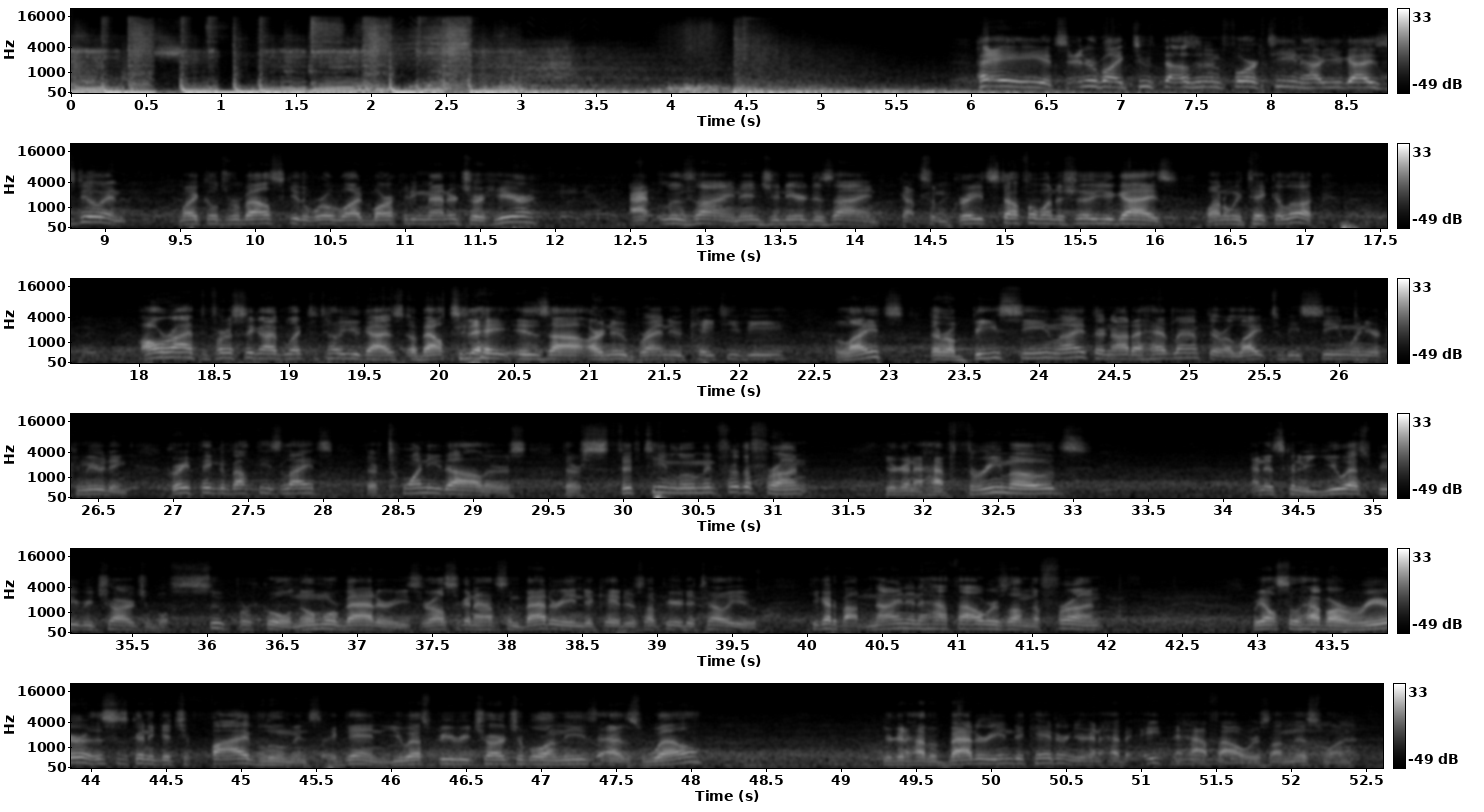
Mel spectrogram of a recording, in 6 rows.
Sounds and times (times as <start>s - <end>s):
Speech: 6.0s - 33.2s, 34.2s - 48.1s, 49.3s - 52.6s.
